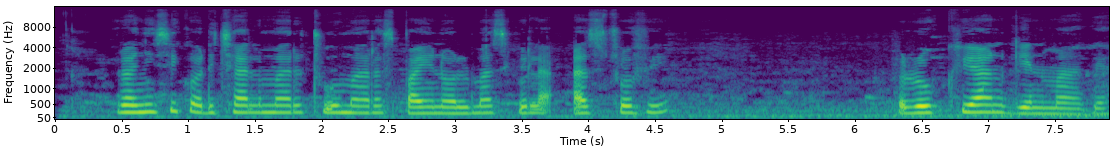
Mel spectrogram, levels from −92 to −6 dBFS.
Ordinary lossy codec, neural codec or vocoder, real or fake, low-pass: AAC, 64 kbps; none; real; 14.4 kHz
